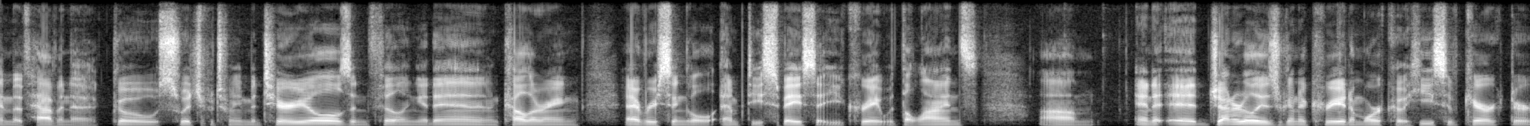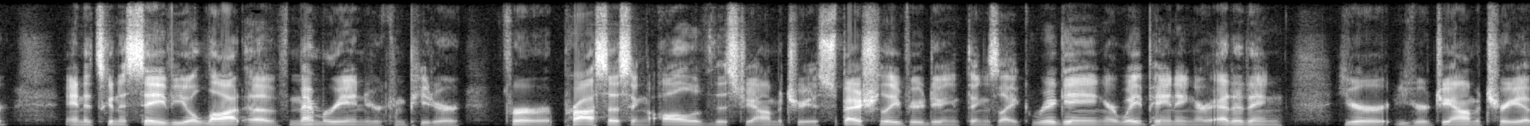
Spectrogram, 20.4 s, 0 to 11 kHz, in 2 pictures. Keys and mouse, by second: 7.8 alt+shift+click, 8.5 alt+shift+click, 19.3 click.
